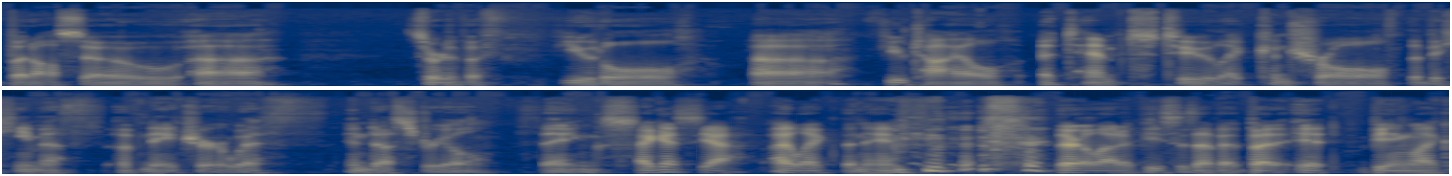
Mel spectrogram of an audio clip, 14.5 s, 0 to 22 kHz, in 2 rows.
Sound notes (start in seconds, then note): 11.7 chuckling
